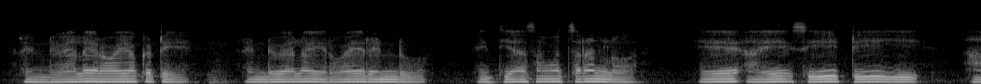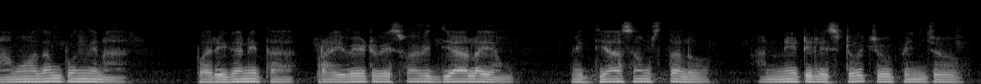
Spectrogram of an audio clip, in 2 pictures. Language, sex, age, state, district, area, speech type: Telugu, male, 18-30, Andhra Pradesh, Konaseema, rural, read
